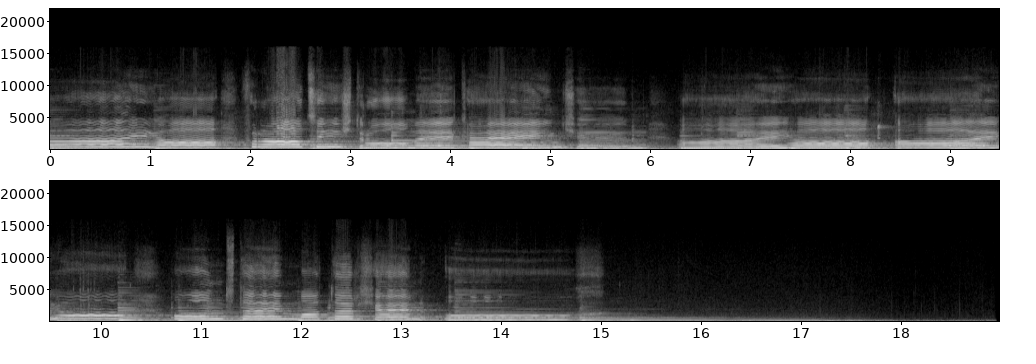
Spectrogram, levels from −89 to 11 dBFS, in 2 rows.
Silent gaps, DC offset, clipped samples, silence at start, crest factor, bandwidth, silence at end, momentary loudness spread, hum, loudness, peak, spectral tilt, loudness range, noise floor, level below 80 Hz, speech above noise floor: none; under 0.1%; under 0.1%; 0 s; 16 dB; 13 kHz; 1.35 s; 12 LU; none; -17 LUFS; 0 dBFS; -6 dB/octave; 9 LU; -52 dBFS; -36 dBFS; 36 dB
